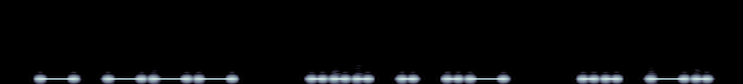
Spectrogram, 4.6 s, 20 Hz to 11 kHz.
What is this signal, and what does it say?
Morse code, heard as a keyed tone, about 17 wpm, 700 Hz. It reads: TO SEA IN
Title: Sentences from Top 1000 Words - Review Part 3 - 17wpm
